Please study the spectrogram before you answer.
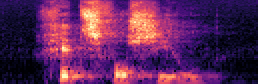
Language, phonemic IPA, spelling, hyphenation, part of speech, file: Dutch, /ˈɣɪts.fɔˌsil/, gidsfossiel, gids‧fos‧siel, noun, Nl-gidsfossiel.ogg
- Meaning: index fossil (fossil that can be used to date a stratum)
